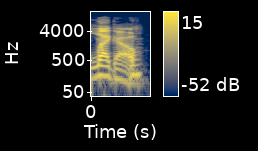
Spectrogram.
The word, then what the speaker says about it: Lego: So your big thing is still Lego.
